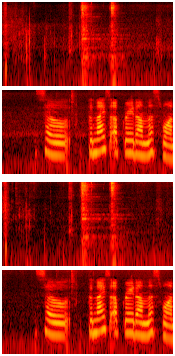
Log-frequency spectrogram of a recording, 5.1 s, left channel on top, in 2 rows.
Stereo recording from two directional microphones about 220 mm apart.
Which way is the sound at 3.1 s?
10° right (ahead or behind).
